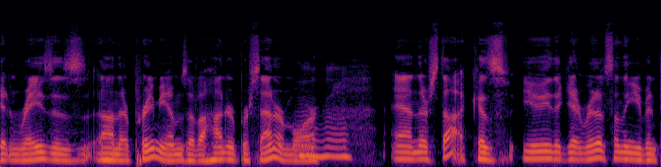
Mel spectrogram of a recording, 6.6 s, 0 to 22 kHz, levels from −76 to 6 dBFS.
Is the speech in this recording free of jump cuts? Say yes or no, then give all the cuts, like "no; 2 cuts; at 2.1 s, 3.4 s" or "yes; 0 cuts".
yes; 0 cuts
